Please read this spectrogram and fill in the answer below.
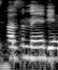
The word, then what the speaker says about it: Ozymandias: Yes, Ozymandias.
